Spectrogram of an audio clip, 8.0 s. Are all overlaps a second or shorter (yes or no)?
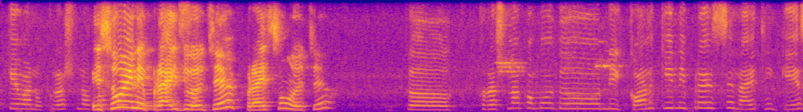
yes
